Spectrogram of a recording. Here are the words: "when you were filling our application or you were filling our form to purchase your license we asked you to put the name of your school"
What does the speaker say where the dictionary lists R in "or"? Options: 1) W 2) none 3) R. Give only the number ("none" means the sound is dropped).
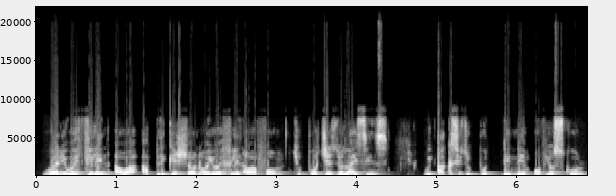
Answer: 1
